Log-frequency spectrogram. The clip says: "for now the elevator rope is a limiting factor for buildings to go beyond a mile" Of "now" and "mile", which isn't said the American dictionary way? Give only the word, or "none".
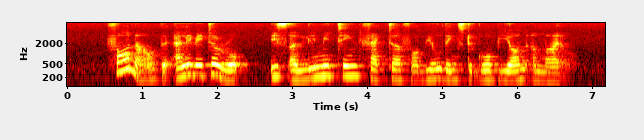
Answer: none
